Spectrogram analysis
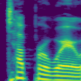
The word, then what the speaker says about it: Tupperware: say that again Tupperware say the first syllable tub wrong it's Tupperware with a p not a b and he's that's the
